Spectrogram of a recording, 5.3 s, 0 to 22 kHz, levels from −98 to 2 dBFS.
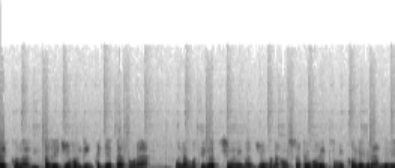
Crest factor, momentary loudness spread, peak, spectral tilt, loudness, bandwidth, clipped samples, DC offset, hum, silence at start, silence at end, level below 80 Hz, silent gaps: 14 dB; 6 LU; 0 dBFS; -8 dB/octave; -15 LUFS; 8.8 kHz; under 0.1%; under 0.1%; none; 0 s; 0 s; -50 dBFS; none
